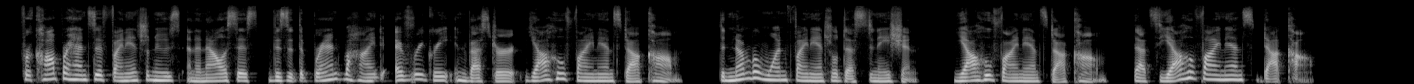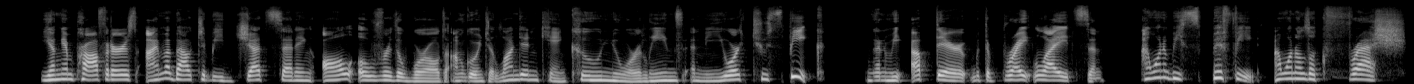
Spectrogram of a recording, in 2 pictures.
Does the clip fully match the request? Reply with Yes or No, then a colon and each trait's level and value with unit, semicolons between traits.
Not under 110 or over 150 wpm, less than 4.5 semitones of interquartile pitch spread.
No: average, 140 wpm; average, 5.1 semitones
